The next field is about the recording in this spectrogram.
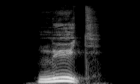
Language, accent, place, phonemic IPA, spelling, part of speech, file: German, Germany, Berlin, /myːt/, müd, adjective, De-müd.ogg
- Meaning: alternative form of müde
